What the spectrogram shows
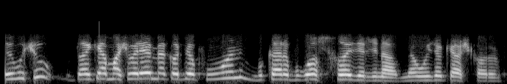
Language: Kashmiri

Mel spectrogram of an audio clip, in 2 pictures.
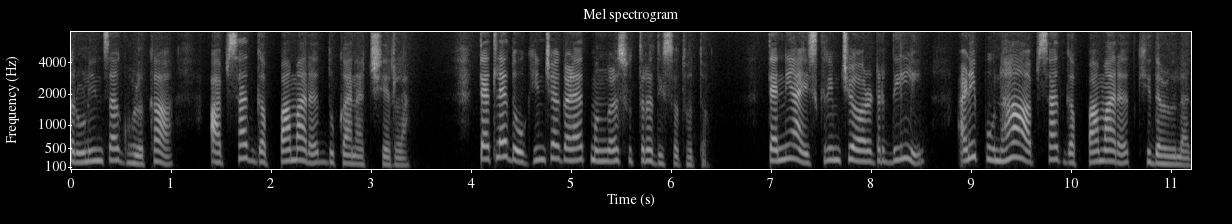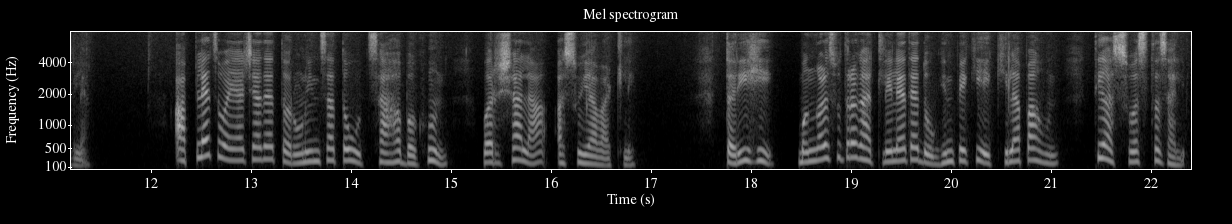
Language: Marathi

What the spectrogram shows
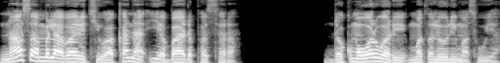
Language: Hausa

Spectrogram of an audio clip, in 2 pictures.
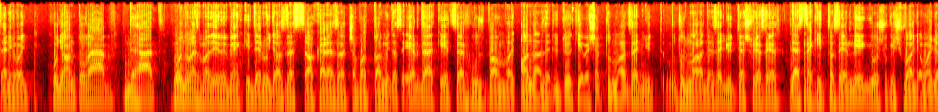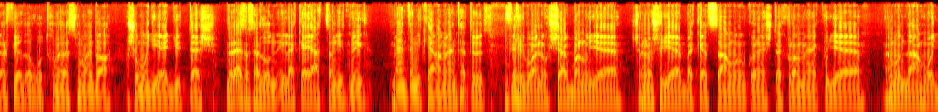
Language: Hungarian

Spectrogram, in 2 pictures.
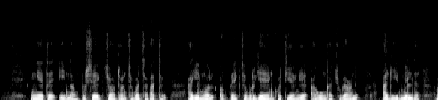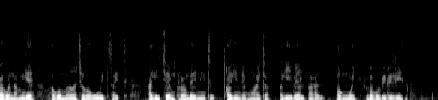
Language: Kalenjin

